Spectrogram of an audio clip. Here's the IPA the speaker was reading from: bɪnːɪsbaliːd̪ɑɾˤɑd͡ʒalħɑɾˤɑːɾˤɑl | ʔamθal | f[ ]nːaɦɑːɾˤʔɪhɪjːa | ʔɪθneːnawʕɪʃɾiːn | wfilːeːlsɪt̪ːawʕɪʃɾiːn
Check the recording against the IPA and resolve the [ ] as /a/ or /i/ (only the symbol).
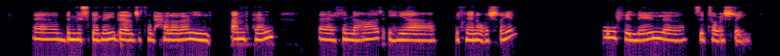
i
